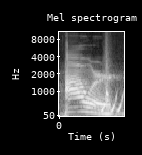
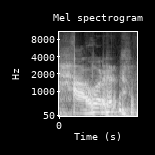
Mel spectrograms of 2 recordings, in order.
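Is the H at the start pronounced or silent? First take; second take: silent; pronounced. First: The H at the start is silent. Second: The H at the start is pronounced. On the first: The speaker calls it right. "Jadi cukup bacanya hour" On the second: The speaker calls it wrong. "bukan hour"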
